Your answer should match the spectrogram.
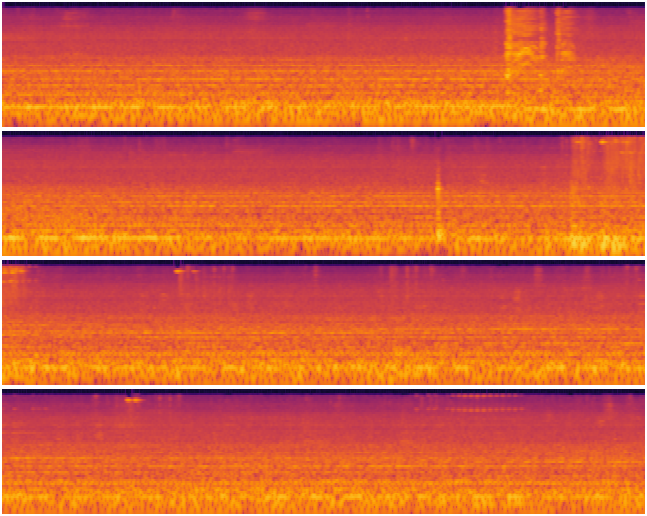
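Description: A metro train in the MRT/LRT area running toward Muzdalifah gives a loud, steady rumble with a constant low hum and brief high squeals, heard from close by without talking.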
